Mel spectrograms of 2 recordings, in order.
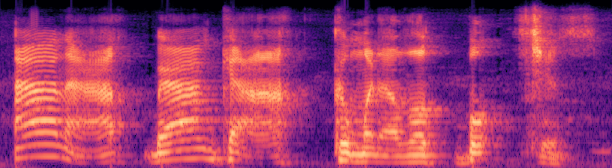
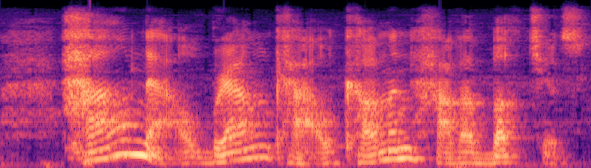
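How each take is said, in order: First: It is said in a Yorkshire-like accent. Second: It is said in a standard English accent.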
